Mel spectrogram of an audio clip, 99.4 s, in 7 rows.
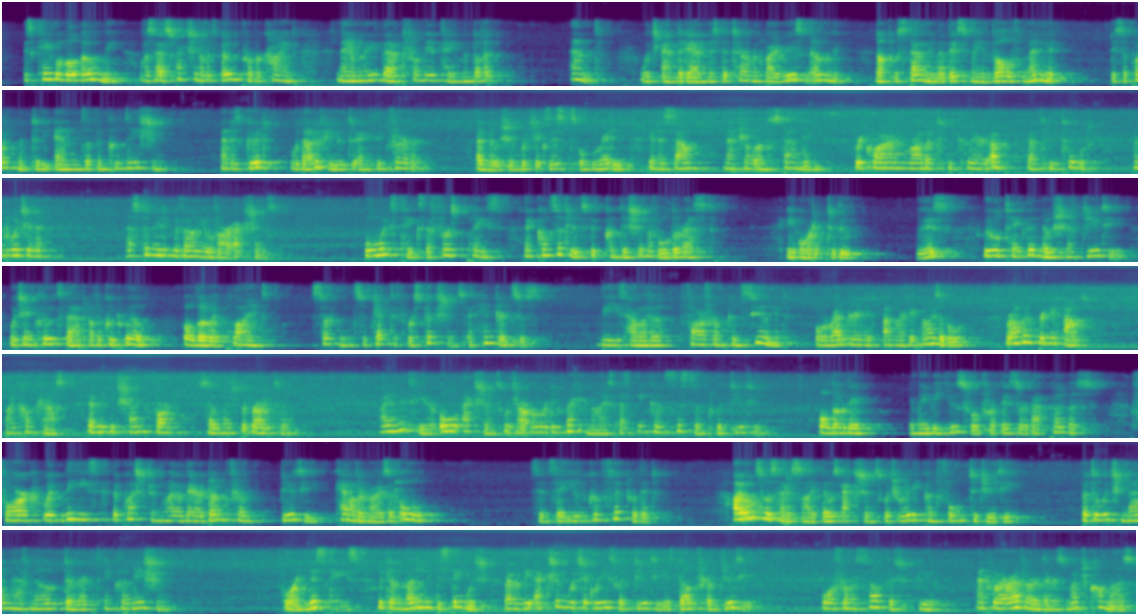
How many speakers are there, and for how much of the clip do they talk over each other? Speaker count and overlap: one, no overlap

